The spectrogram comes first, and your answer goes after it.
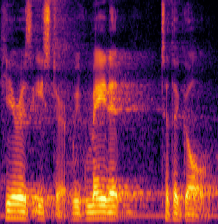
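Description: Noticeable background noise and audible room echo around a man speaking. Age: 20s. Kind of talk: sermon.

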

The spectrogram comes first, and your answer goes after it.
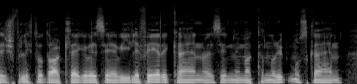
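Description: Recorded with a dry, close sound with no echo, a man speaks at a fairly low pitch in a very clean recording with a silent background. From Liechtenstein. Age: 40s. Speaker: football coach. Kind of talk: casual interview.

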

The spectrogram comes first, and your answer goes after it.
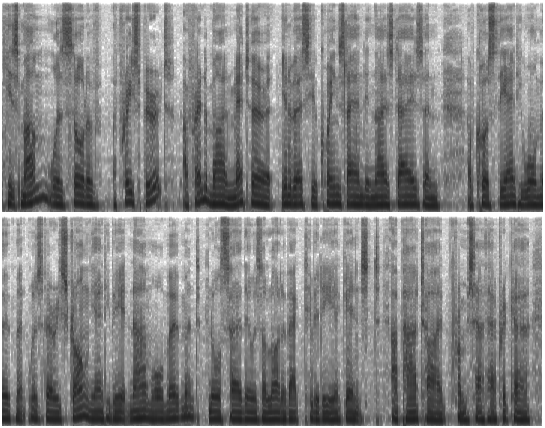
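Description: With an Australian accent, a man talks at a fairly quick pace with hardly any pauses, his fairly low pitch varying in an ordinary way, his tone dark and mellow, and his loudness very even. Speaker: community radio presenter. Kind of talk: casual chat. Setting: studio.

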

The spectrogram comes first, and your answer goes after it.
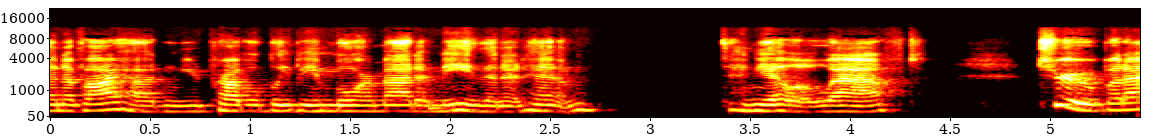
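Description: The intonation stays fairly even as a natural voice reads aloud, with only quiet behind it.

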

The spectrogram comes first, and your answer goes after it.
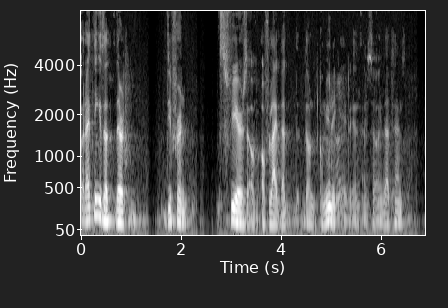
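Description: Speaking at a moderate pace with a Spanish accent, the voice is somewhat breathy, with lively intonation and long, frequent pauses. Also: man, fairly low pitch for a man. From Guatemala. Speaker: novelist. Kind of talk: panel discussion. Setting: stage with audience.

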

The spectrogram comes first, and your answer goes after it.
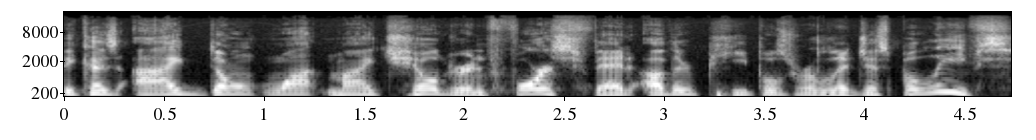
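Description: An unremarkable speaking voice from a man, fairly high in pitch, with lively intonation, a moderate pace and a dry, close sound with no echo. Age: 40s. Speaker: podcast co-host. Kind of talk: casual chat. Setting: online voice chat.

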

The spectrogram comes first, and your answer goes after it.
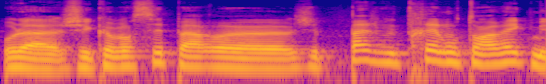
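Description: A man has an unremarkable speaking voice at a medium pitch. He talks at a fairly quick pace with lively intonation. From France, La Rochelle. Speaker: rock guitarist. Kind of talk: casual interview chat. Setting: studio.

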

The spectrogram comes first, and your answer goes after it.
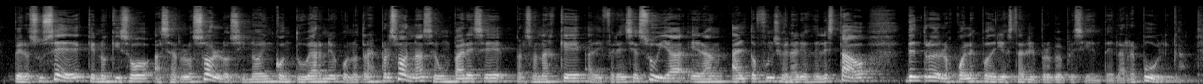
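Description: Amid noticeable background noise and audible room echo, a man talks at a fairly quick pace with hardly any pauses. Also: medium pitch for a man, ordinary pitch variation. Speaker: news commentator. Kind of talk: news commentary monologue.

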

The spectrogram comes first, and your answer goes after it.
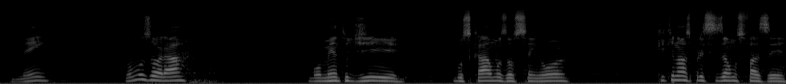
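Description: Speaking at a fairly high pitch, a man moves at a fairly slow pace. His pitch varies in an ordinary way, and he pauses long and often. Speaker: pastor. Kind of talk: sermon, then a prayer led before the congregation. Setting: church with a congregation. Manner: fervent, earnest, pleading prayer with repeated invocations of God; conversational, interactive, addresses the congregation directly.

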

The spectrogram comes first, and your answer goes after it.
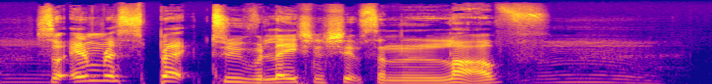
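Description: A man with a British accent and a high pitch is heard in a dry, close sound with no echo. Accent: British urban. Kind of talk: casual chat.

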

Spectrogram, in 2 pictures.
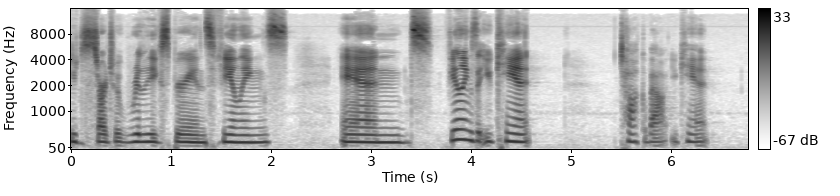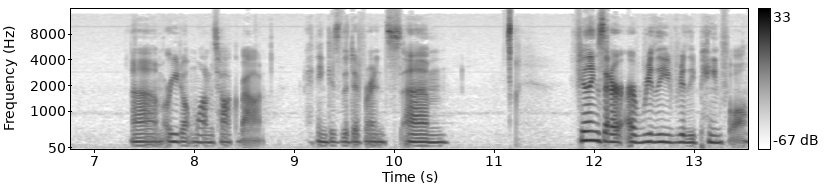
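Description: On a very clean recording with a silent background, a woman with an American accent speaks with long, frequent pauses. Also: moderate pace. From Los Angeles, US. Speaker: YouTuber, former games journalist. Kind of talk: casual interview chat.

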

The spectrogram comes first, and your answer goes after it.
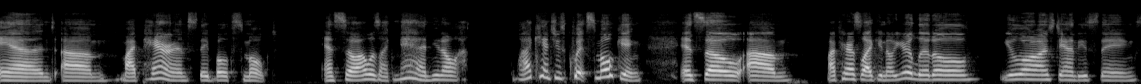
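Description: A woman with an American accent speaks at a moderate pace, her pitch medium and its variation ordinary. It is an ordinary speaking voice against a quiet background. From US Northeast, Boston and Manchester, New Hampshire. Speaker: nurse practitioner or clinician. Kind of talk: casual interview.

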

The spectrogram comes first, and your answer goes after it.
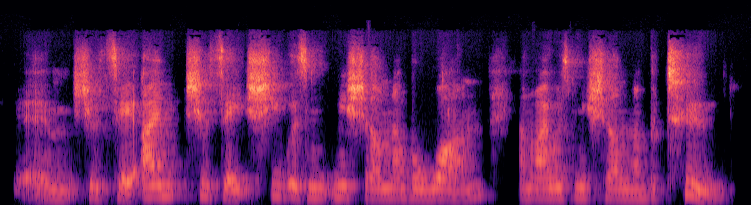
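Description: A woman's fairly low voice at a moderate pace. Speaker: sound therapist and singer-songwriter. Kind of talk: casual interview. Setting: video call. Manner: animated.

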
